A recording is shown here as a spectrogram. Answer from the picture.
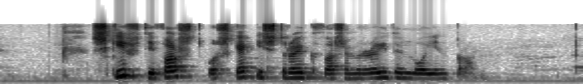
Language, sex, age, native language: Icelandic, male, 12, Icelandic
